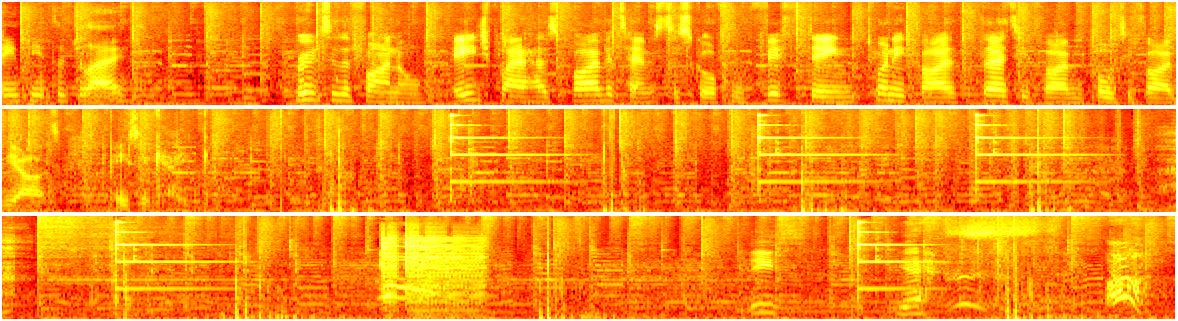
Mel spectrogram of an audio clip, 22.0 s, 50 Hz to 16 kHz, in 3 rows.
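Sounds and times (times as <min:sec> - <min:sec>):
background music: 0:00.0 - 0:22.0
footballs being kicked thuds: 0:09.3 - 0:10.0, 0:10.8 - 0:14.3, 0:15.4 - 0:16.8
bright chime sound effects: 0:10.2 - 0:11.1, 0:12.0 - 0:14.3, 0:15.4 - 0:16.2.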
